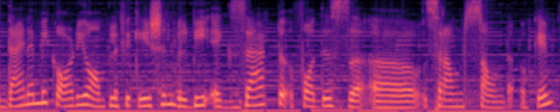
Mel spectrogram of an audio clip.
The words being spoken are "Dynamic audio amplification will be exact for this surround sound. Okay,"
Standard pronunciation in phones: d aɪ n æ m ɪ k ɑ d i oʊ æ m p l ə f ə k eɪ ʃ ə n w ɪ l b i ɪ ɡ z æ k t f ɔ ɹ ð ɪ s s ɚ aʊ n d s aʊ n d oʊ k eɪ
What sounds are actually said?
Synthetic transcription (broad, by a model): d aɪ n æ m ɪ k ɑ d i oʊ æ m p l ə f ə k eɪ ʃ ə n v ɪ l b i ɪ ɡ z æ k t f ɔ ɹ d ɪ s s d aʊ n d s aʊ n d oʊ k eɪ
